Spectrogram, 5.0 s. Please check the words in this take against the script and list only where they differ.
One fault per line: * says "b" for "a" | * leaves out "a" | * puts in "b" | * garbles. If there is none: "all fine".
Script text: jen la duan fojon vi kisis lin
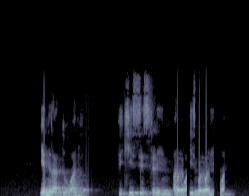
* leaves out "fojon"
* garbles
